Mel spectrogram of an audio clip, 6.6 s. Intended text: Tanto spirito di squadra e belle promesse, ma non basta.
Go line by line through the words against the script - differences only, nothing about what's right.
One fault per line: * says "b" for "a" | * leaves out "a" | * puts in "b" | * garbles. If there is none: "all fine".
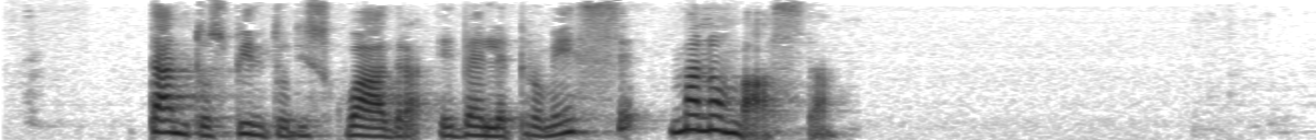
all fine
